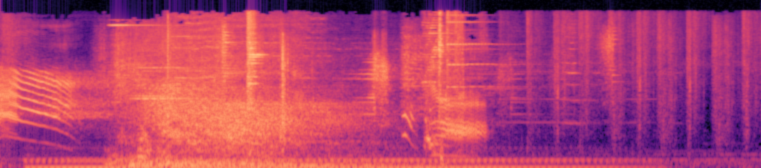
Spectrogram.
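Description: A magic spell bursts with a deep rumbling roar that slowly fades.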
